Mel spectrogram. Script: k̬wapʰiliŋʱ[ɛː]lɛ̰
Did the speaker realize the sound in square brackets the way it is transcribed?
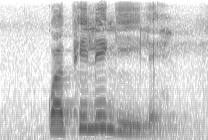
no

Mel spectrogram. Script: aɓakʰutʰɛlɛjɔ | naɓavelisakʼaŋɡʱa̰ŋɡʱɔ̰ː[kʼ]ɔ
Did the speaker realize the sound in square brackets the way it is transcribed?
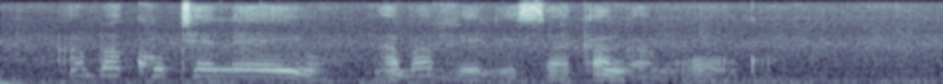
yes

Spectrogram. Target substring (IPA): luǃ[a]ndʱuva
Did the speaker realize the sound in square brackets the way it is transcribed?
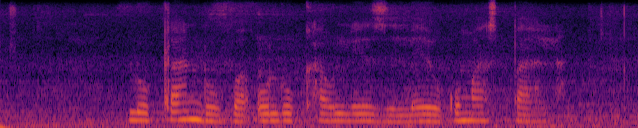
yes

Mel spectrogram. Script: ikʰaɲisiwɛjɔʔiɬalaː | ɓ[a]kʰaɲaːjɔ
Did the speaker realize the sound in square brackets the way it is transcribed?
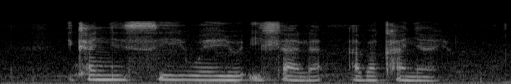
yes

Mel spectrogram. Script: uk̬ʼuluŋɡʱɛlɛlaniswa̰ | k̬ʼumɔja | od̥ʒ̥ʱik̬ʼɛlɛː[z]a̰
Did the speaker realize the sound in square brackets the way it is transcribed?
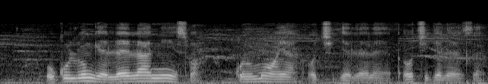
yes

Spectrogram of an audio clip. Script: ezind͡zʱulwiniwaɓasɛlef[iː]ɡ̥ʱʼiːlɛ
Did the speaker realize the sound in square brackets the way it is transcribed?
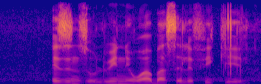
no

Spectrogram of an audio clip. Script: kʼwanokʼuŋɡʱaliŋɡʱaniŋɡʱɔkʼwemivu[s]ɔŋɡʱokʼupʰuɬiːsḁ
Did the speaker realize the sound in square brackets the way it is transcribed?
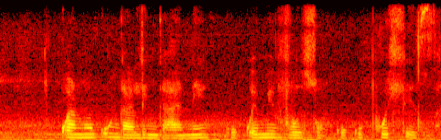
no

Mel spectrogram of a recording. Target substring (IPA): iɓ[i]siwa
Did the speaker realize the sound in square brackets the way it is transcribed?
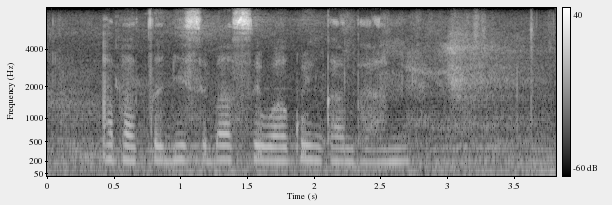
no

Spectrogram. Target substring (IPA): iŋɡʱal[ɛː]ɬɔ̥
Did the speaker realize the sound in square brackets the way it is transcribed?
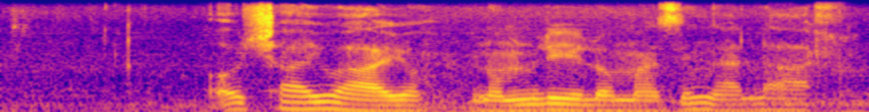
no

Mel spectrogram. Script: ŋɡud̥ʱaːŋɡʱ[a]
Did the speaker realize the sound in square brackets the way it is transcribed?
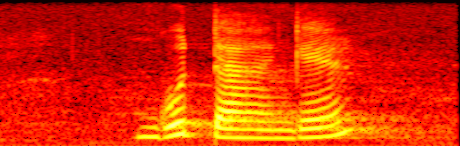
no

